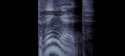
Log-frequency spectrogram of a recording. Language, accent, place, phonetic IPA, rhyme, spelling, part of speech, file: German, Germany, Berlin, [ˈdʁɪŋət], -ɪŋət, dringet, verb, De-dringet.ogg
- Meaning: second-person plural subjunctive I of dringen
